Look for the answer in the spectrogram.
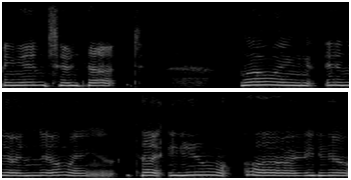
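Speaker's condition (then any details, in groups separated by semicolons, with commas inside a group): ALS; swallowing lost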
